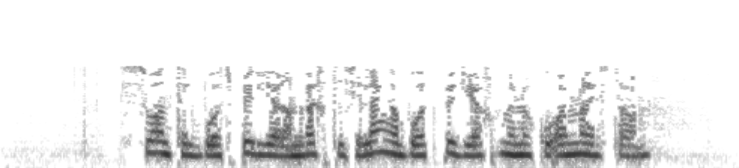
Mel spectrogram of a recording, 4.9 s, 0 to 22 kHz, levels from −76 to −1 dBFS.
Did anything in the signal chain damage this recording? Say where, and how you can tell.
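Yes. Throughout, the speech sounds dull, smeared and warbly, with sibilants turned fizzy and nothing above 5 kHz. This points to the codec stage: AAC compression, likely AAC-LC at a very low bitrate around 8 kbps, which lowered the cut-off and starved the spectrum.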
